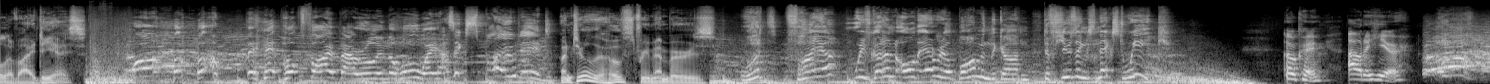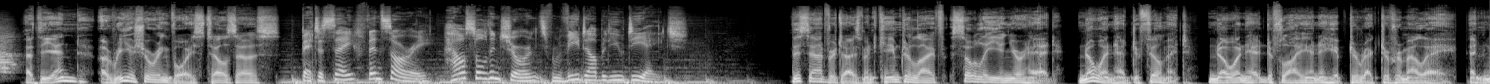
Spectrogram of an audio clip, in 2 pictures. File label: Party Radio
